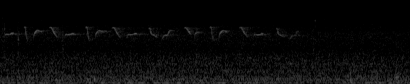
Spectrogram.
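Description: A songbird singing a fast run of short, high, repeated notes, about four a second, that stops about three seconds in, over faint low background noise.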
